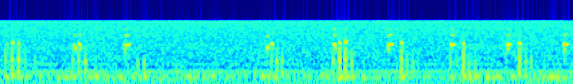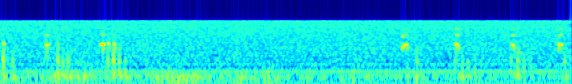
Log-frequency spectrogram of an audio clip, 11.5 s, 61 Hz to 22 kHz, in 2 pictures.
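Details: Tawny owl at an Estonian nest-cam on 25 March 2019, female Klaara "singing" as male Klaus again brings food: soft, short, mid-pitched chittering notes in quick, irregular bursts over a steady low hum.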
